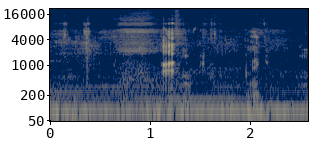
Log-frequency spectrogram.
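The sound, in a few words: pigs grunting on a farm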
